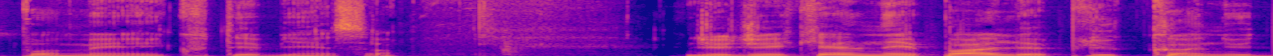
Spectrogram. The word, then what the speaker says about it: J.J. Cale: Un album posthume pour J.J. Cale. En français, JJ, mais en anglais, on prononce J.J. Cale.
